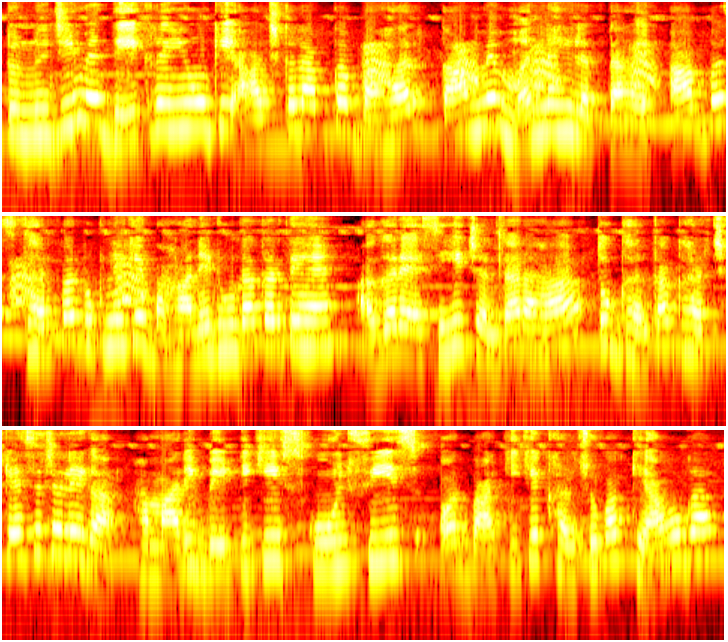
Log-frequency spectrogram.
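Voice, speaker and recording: A woman's voice: high voice, moderate pace, few pauses, close to an everyday voice. A woman voicing a kind, trusting mother sparrow in a cartoon, earnest and emotional, with music behind. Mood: worried. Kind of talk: dubbed cartoon acting.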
